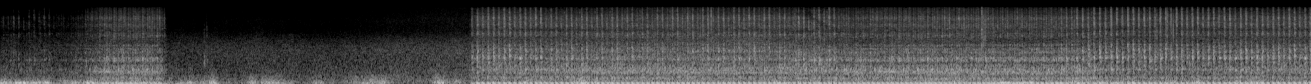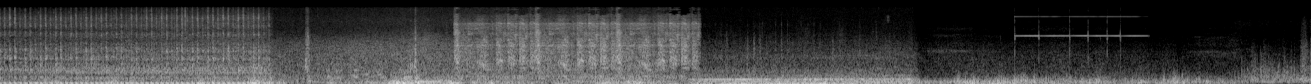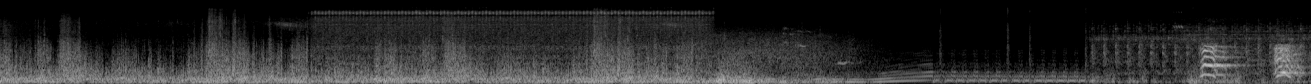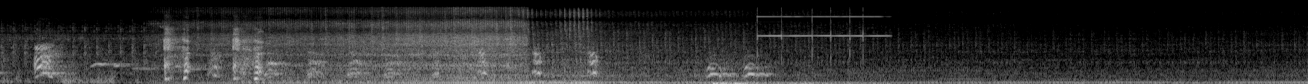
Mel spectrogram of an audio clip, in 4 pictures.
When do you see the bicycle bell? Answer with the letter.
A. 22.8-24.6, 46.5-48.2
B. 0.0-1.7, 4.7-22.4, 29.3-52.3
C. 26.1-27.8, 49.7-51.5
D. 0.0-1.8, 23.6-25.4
A.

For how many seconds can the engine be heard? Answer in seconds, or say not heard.
42 s.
